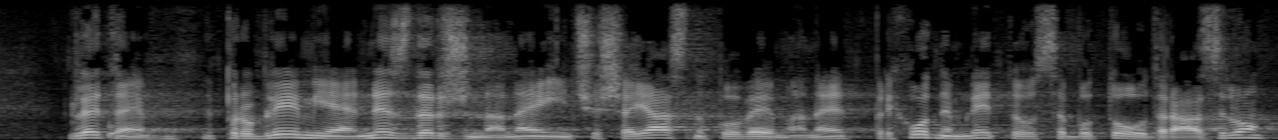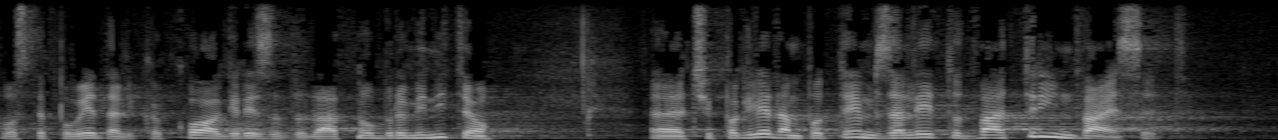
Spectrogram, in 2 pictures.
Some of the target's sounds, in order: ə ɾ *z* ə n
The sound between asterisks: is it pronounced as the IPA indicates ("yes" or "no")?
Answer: no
